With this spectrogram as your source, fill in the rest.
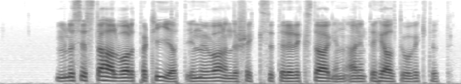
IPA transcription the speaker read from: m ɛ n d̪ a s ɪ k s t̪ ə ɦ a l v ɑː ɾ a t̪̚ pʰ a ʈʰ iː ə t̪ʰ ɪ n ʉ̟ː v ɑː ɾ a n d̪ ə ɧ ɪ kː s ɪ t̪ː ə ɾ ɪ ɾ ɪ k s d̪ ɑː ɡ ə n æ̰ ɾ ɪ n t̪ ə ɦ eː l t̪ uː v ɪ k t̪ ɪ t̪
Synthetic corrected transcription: m ɛ n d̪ ɛ s ɪ s t̪ a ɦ a l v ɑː ɾ ə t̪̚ pʰ a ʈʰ iː ə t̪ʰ ɪ n ʉ̟ː v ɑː ɾ a n d̪ ə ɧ ɪ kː s ɪ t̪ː ə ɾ ɪ ɾ ɪ k s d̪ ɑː ɡ ə n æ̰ ɾ ɪ n t̪ ə ɦ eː l t̪ uː v ɪ k t̪ ɪ t̪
